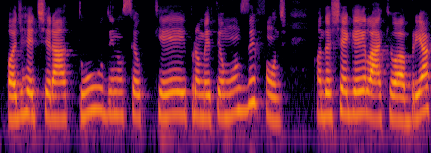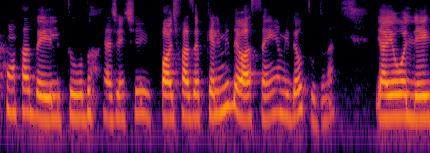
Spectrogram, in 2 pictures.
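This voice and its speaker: A Brazilian woman lawyer talking in a casual interview. Her voice is firm and blunt, and she tells stories with plenty of acted-out quotes. She sounds sure of herself and doesn't soften her words. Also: medium pitch. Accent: Brazilian Portuguese. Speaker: lawyer guest.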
